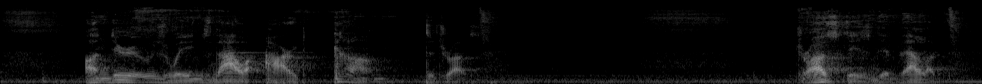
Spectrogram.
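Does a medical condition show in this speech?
Yes: laryngectomy, voice prosthesis; earlier could barely whisper.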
